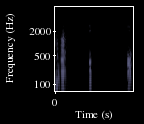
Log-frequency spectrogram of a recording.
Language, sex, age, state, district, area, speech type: Marathi, male, 30-45, Maharashtra, Amravati, urban, conversation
